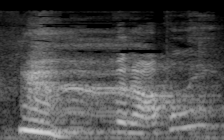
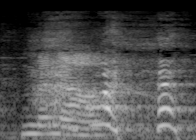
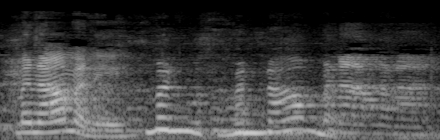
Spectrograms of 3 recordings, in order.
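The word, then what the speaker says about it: Menomonie: Monopoly? Menominee. Menominee. Spell that.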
